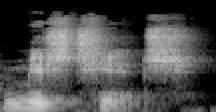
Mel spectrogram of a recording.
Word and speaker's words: Miščić: This guy is going to become a superstar, Miščić. That is how you pronounce his name. He is half Bosnian, as you can see there. So Miščić, probably going to play more than his counterpart, Locklear, who is the Locklear.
